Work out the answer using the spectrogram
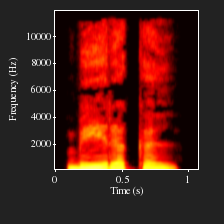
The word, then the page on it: ಬೀರಕಲ್: bīra kal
